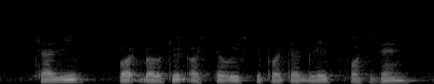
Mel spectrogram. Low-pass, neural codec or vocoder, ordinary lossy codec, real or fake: 3.6 kHz; none; none; real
